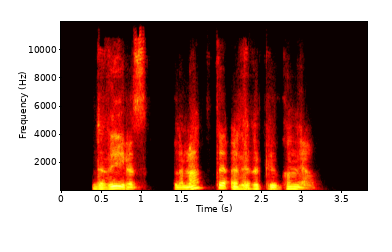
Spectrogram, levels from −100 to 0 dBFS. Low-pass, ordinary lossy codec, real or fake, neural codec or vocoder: 10.8 kHz; Opus, 24 kbps; fake; codec, 44.1 kHz, 1.7 kbps, Pupu-Codec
